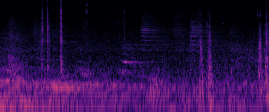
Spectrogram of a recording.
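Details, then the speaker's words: Daihatsu remote alarm switched to silent mode (ignition cycled ACC-on three times, dashboard LED lit): only soft door-lock thunks, no beep or chirp and no turn-signal flash; silent lock/unlock working normally. "Nah, ini sudah bisa lock unlock dengan atau tanpa bunyi beep ataupun lampu sen nyala."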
